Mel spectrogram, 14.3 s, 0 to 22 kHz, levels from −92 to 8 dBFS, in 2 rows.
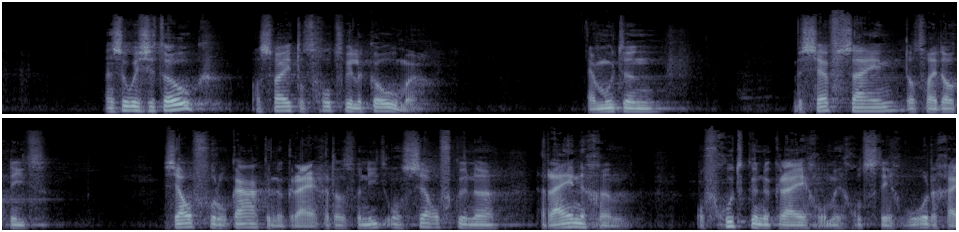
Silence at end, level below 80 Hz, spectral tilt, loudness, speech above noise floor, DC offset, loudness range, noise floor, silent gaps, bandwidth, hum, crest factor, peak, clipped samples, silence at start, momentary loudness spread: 0 s; -76 dBFS; -4 dB/octave; -32 LUFS; 51 dB; under 0.1%; 4 LU; -84 dBFS; none; 14.5 kHz; none; 22 dB; -12 dBFS; under 0.1%; 0.75 s; 13 LU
